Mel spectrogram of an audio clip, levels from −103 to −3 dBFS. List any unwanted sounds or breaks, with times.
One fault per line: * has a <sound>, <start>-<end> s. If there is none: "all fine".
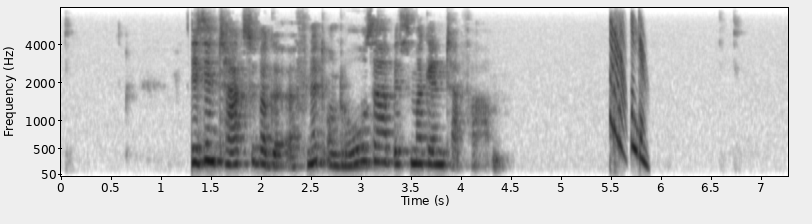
* has a dropout, 1.3-1.3 s
* has a chirp, 5.5-5.9 s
